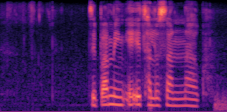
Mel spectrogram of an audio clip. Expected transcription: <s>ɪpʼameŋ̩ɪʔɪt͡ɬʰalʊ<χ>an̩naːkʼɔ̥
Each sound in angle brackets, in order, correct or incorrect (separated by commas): incorrect, incorrect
